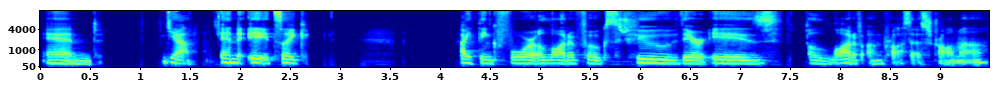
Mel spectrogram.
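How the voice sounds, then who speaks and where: A woman with a low voice hosts a conversational podcast interview at a slow pace. She reflects aloud, thinking her ideas through and restarting often.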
